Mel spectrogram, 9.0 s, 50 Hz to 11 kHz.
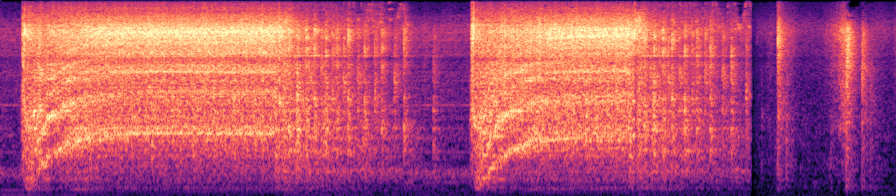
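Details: Briggs 21 hp V-twin LT1000 mower after fitting a 16-tooth John Deere V-twin starter in place of a 14-tooth one, after several starters tried: two cranking bursts of a few seconds each, steady high whir, clean engagement; starter drive working normally.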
